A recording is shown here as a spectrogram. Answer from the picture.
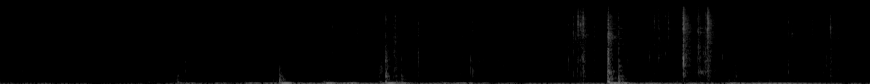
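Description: Baseball card pack wrapper being torn open and crinkled by hand, a string of sharp crackles that starts about two seconds in and is loudest near the end.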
